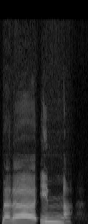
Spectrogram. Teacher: nun yang bertasydid ghunah musyaddadah dibaca dua harakat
